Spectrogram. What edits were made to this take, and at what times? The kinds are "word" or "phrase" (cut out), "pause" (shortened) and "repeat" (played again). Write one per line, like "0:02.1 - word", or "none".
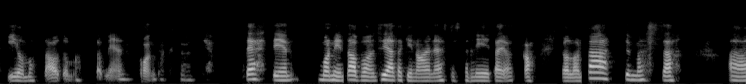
0:02.4 - word
0:03.4 - word
0:03.8 - word
0:04.7 - word
0:05.8 - word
